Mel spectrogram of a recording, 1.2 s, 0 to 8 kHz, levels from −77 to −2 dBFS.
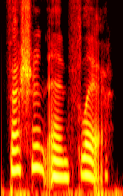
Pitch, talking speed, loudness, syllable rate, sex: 245 Hz, 145 wpm, -17 LUFS, 4.6 syllables/s, female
